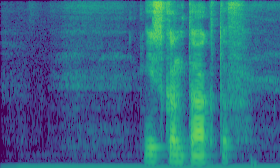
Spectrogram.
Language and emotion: Russian, neutral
